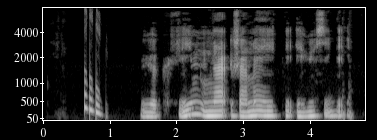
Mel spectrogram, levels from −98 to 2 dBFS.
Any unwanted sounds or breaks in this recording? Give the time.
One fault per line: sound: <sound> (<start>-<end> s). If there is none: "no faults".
sound: chirp (0.6-1.0 s)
